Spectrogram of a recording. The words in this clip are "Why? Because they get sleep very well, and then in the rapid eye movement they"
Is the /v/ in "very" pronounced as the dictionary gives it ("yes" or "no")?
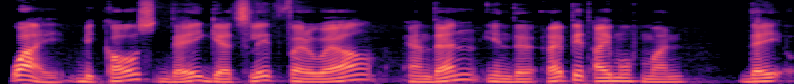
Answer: no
